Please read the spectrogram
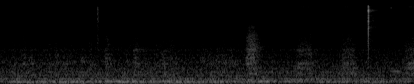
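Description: Small handling sounds of tweezers and a plastic thermistor plug at the Elegoo Neptune 4 Plus hotend's circuit board: a few light clicks, then one sharp click near the end as the plug is pushed into its socket, over a low steady hum.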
